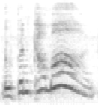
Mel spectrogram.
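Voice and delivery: high, drawn-out scolding cry; all-caps exasperation. Shown as a demonstration. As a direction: whine at the misbehaving cat in comic capitals. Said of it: "voice that you sometimes see in the comic when I'm in all caps".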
